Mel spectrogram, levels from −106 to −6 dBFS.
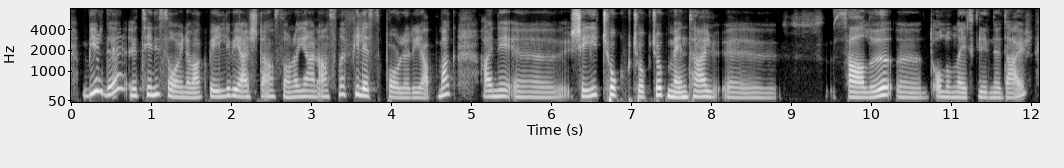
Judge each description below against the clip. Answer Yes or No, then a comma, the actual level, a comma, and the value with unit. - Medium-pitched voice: Yes, medium, 175 Hz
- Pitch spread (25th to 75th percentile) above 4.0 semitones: Yes, average, 4.6 semitones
